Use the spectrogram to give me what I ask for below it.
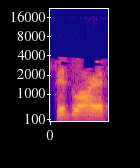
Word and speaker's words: Fidlar: It's pronounced that way, Fidlar, F-I-D-L-A-R. It stands for F It Dude, Life's a Risk.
